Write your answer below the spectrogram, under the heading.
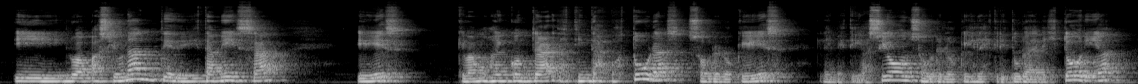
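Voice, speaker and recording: Lively in intonation and fairly slow, the speech comes with audible room echo and noticeable background noise. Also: man, fairly high pitch for a man. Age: 20s. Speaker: history teacher. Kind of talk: panel discussion. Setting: video call.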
